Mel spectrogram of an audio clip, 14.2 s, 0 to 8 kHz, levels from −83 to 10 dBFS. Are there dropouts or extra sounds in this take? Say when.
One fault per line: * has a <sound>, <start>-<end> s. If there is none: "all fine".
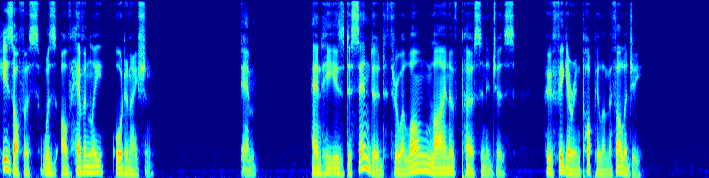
all fine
